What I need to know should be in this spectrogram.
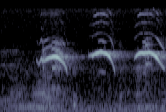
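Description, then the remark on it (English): A person imitates a seagull's cry with three quick, high, arching squawks in a row, clear, with no other talking. “And they were bringing up all these people imitating seagulls.”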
